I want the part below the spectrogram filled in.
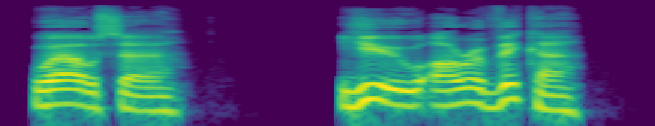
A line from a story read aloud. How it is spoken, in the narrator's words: said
